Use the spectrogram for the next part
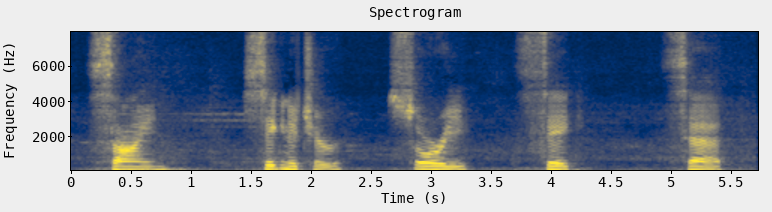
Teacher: And here we have alvolar fricatives. Voiceless one is s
